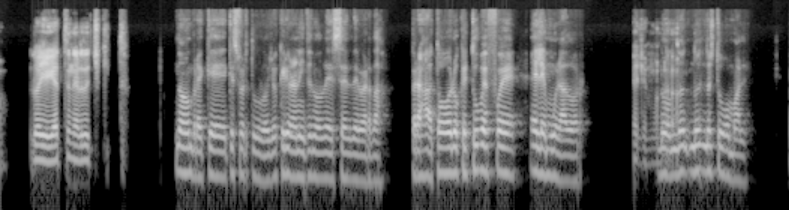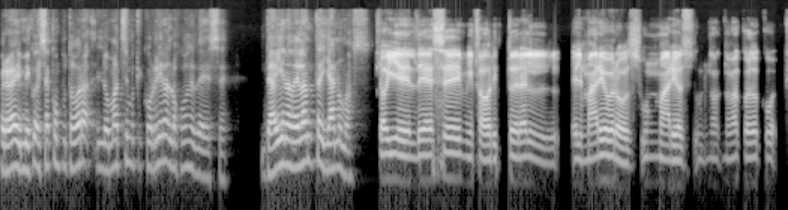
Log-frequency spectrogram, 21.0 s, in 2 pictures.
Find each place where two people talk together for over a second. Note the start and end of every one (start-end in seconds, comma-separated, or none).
none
